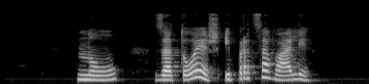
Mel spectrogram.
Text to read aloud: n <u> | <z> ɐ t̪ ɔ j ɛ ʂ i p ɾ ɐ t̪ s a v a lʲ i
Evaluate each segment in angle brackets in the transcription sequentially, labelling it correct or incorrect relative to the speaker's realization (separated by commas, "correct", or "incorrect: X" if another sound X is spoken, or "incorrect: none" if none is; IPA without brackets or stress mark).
correct, correct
